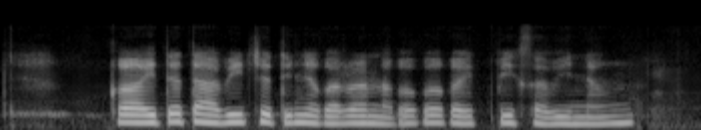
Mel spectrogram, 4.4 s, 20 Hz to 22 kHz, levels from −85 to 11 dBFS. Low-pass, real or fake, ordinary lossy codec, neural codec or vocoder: 10.8 kHz; fake; MP3, 96 kbps; codec, 24 kHz, 1.2 kbps, DualCodec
